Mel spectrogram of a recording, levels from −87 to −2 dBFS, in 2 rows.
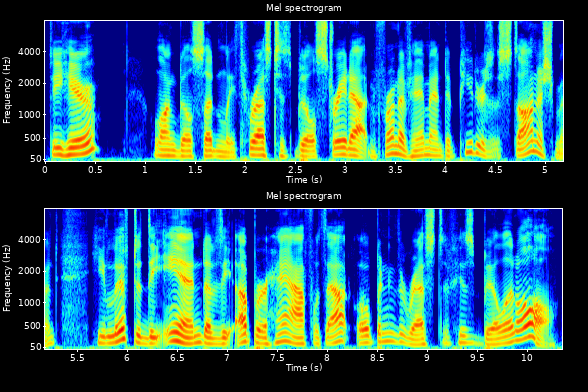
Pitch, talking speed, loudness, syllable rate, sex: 140 Hz, 195 wpm, -21 LUFS, 5.1 syllables/s, male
